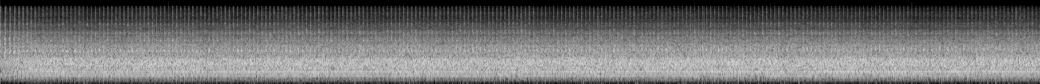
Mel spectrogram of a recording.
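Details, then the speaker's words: Briggs & Stratton 675 EXi lawnmower engine after removing oil from the gas and gas from the oil, just fired up, blade off: steady even single-cylinder buzz at constant speed, no misses or surging; running normally. "So hey, there we go. It fired up."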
